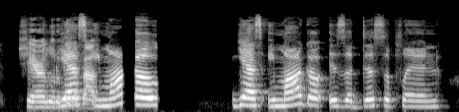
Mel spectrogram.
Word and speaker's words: imago: Yes, imago, Can you yes. a little bit about that? Because again, that was new to me, and I was like, oh, what is that? Share a little bit about imago.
